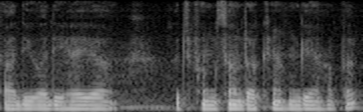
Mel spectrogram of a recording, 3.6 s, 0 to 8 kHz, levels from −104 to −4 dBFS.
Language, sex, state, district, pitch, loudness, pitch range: Hindi, male, Chhattisgarh, Balrampur, 100 Hz, -37 LUFS, 95-110 Hz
